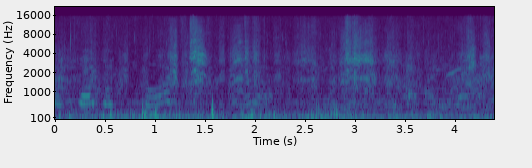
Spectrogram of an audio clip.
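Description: A flock of gulls calling, with short squawks and a couple of sharper, high cries about a second and a half in and near the end, over people's voices chattering.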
